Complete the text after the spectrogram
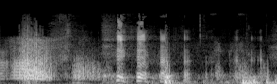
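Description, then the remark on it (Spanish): A person imitates a lion roaring while mating: one long, raspy growl followed by a series of short, rhythmic grunting bursts, loud and throaty. “Un león agarraba un, un búfalo. ¿En Serengeti? sí, el ¿Y quién estaba delante y quién estaba detrás? Estaba apareándose y hacía”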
